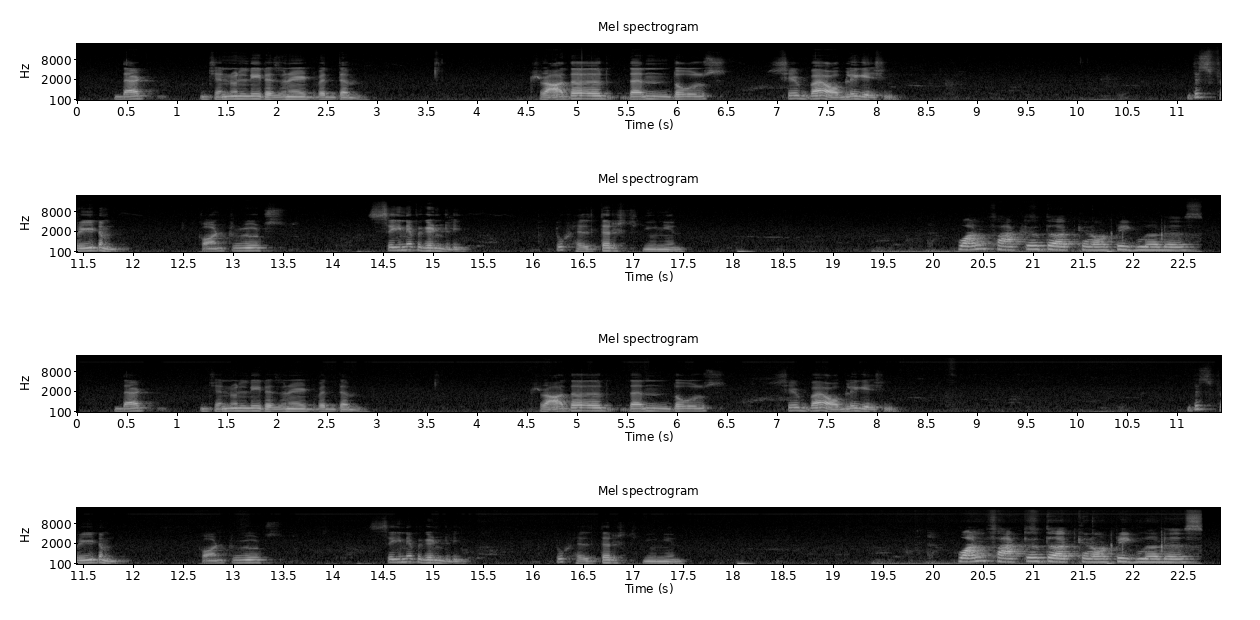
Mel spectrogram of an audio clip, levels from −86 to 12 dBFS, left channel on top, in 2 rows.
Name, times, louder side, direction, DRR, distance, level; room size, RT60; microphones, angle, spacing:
voice 1, 0.4-0.9 1.2-2.9 4.5-6.5 7.0-8.2 11.1-12.0 12.7-13.4 14.5-15.4 16.2-17.5, left 1 dB, 50° left, 7.3 m, -29 dB
voice 2, 20.2-22.7, right 2 dB, 60° right, 3.6 m, -24 dB
head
